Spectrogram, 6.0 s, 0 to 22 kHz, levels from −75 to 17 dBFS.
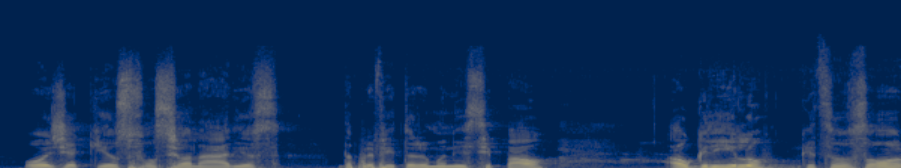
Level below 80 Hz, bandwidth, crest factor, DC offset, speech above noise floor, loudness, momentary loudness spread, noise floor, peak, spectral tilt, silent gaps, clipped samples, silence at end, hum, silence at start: -40 dBFS; 16 kHz; 18 dB; under 0.1%; 29 dB; -23 LUFS; 11 LU; -51 dBFS; -4 dBFS; -6.5 dB/octave; none; under 0.1%; 0 s; none; 0.2 s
